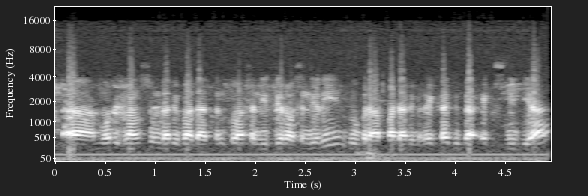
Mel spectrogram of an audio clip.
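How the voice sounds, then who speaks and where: A man speaks over noticeable background noise. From Aceh, Indonesia. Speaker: property caretaker. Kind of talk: interview answer.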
